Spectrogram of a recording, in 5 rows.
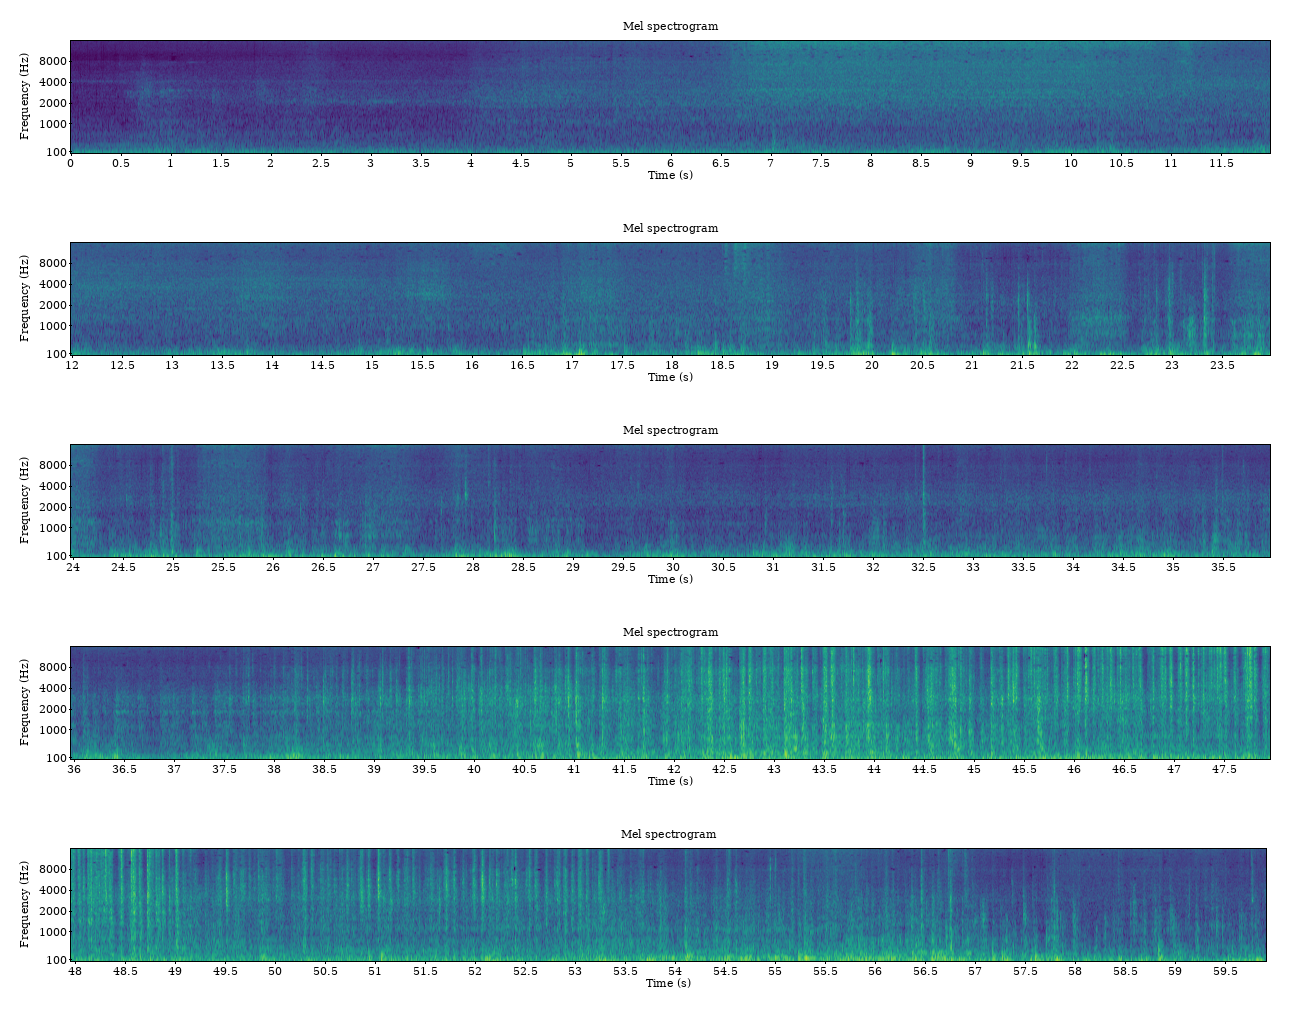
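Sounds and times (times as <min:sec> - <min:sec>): car wash low rumble: 0:00.0 - 0:59.9.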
